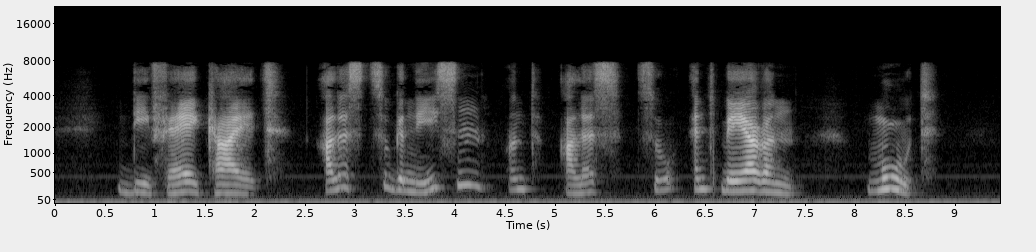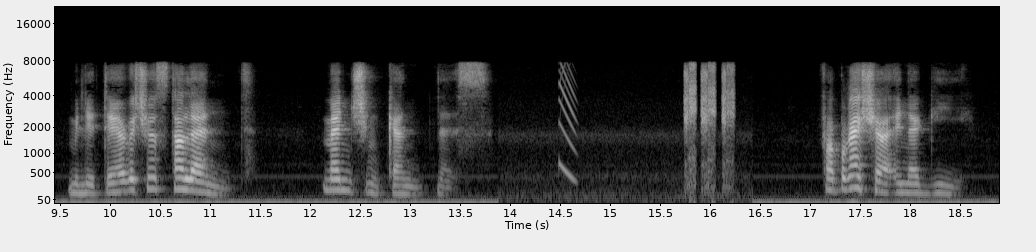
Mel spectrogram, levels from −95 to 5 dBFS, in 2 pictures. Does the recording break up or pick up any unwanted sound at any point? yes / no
yes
